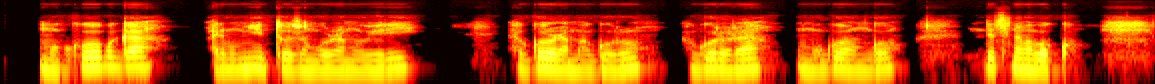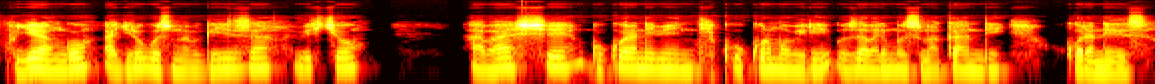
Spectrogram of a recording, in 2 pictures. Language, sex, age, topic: Kinyarwanda, male, 18-24, health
